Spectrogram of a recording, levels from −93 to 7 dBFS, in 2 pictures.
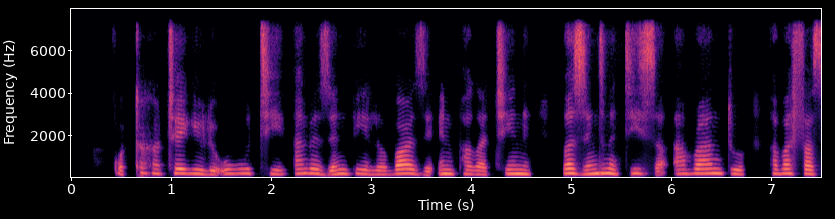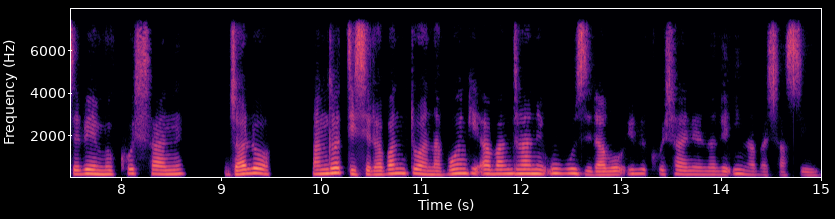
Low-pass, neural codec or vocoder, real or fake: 7.2 kHz; codec, 24 kHz, 0.5 kbps, DualCodec; fake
